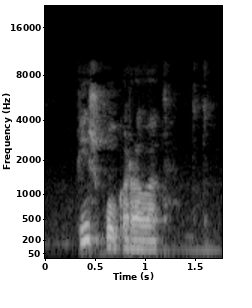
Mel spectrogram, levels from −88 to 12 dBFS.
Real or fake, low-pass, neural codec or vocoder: real; 9.9 kHz; none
